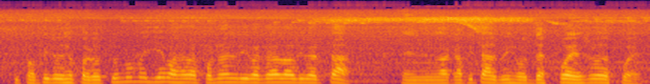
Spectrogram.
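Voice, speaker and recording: There is noticeable background noise behind a man with a fairly high pitch. His intonation stays fairly even. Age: 70s. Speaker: retired lawyer and law teacher. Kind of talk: interview testimony. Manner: halting.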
